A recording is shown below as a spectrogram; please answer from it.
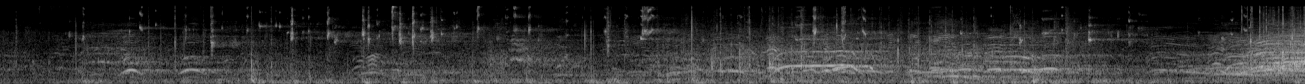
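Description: Live courtside sound of a basketball game: the ball bouncing on a hardwood court and sneakers squeaking as players cut and stop, with voices in the background. The squeaks grow busier and louder about two-thirds of the way in.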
